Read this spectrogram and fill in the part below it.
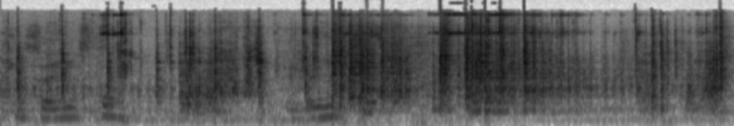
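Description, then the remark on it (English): Coins clink and rattle as they drop into a vending machine to buy a treat for children, a quick series of bright metallic jingles and taps over a few seconds, with faint voices murmuring in the background. “There's one more stop before getting back in the car. The vending machine for a treat.”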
